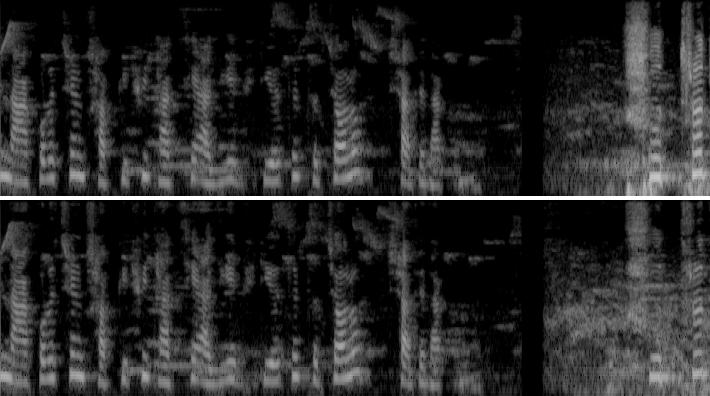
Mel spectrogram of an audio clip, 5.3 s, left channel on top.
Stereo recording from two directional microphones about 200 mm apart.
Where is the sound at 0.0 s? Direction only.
15° right (ahead or behind).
